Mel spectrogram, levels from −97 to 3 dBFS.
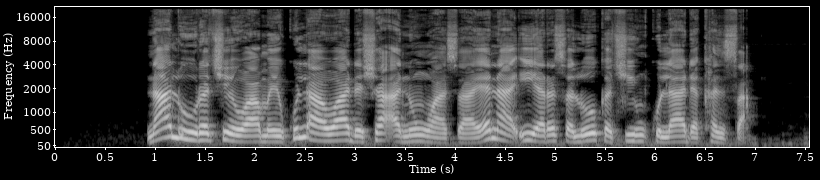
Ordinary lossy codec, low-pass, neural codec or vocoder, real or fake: none; none; none; real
